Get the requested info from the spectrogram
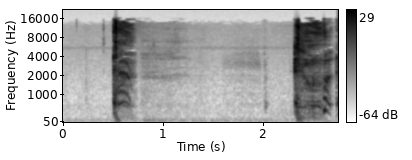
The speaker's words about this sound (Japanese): もう本当に今日咳やばいんだけどどうしたんだろうね初めてこの再開っていうボタンを押したよ一回止めてみたちょっとあまりにも咳がひどいから龍角散を突っ込みました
